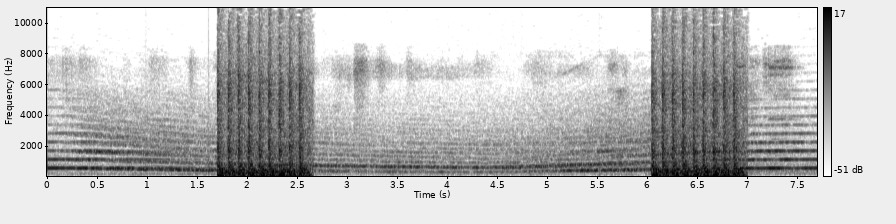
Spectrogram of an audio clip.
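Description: A tank engine hums steadily and rises and falls in pitch as the tank drives.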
